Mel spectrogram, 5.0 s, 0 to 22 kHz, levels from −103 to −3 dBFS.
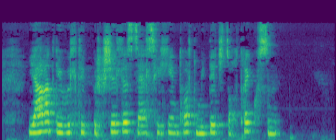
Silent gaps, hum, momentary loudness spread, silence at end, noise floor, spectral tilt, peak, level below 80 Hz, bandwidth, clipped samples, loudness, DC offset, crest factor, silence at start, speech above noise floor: none; none; 10 LU; 0.65 s; -62 dBFS; -3.5 dB/octave; -2 dBFS; -58 dBFS; 11.5 kHz; under 0.1%; -21 LUFS; under 0.1%; 20 dB; 0.1 s; 41 dB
